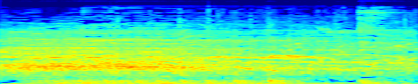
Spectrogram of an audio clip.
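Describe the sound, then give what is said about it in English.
An audience gives a golf clap during band introductions at a live music show, a dense, even wash of applause and cheers from a crowd that holds at a constant level without any pause. “Golf clap for everybody, golf clap. Excellent, golf clap.”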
